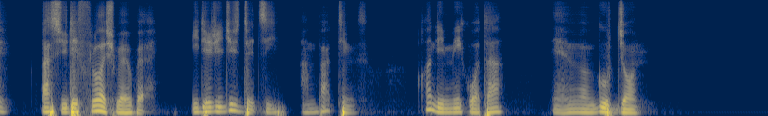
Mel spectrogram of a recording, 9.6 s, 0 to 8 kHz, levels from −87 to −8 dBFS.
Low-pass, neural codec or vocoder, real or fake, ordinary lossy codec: none; codec, 16 kHz, about 1 kbps, DyCAST, with the encoder's durations; fake; none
